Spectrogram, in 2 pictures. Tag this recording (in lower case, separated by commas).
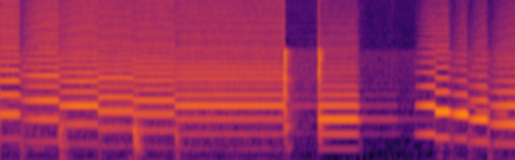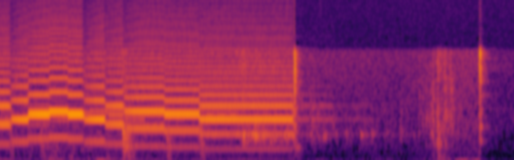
musical instrument, music, synthesizer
